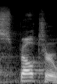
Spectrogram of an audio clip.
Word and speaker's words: spelter: is first it's it's you look at it you think petor but it's not it's spelter Weare which is a cast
